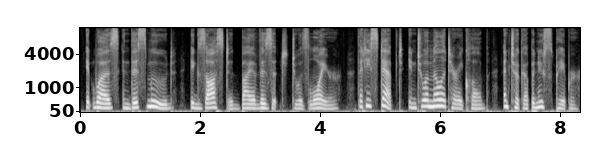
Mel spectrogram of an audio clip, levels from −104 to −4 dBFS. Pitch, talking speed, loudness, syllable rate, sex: 180 Hz, 175 wpm, -18 LUFS, 4.8 syllables/s, female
